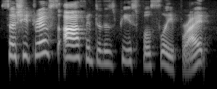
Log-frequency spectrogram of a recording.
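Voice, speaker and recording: A woman's voice: a little high, big pitch swings, moderate pace, sharp tone, heavily acted. A woman voicing a cocky teenage boy who tells a spooky story in a theatrical, teasing way.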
